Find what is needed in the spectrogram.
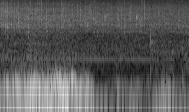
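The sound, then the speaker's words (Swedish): Shallot onions sizzle in about three tablespoons of rapeseed oil in a hot pan, a steady bright hiss with low clattering rumble during the first second that then drops away. “har jag i tre matskedar kanske av rapsolja i en het panna. Eh, I med löken.”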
